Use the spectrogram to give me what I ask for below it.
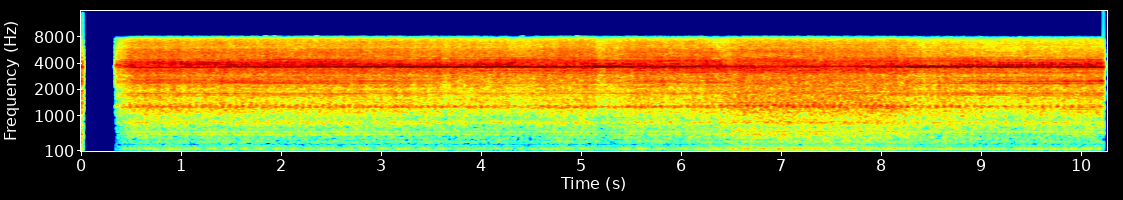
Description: Vibrating sound of a working motor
